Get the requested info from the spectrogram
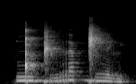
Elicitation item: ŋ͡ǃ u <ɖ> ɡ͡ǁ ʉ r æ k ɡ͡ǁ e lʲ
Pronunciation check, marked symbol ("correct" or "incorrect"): correct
